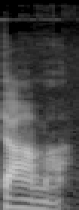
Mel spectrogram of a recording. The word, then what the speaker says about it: Dhamma: The Magadhi accent of North India called it Dharma, whereas the southern pronunciation down from Sri Lanka, they called it Dhamma.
